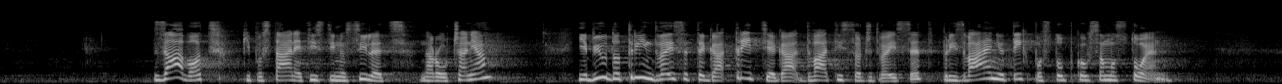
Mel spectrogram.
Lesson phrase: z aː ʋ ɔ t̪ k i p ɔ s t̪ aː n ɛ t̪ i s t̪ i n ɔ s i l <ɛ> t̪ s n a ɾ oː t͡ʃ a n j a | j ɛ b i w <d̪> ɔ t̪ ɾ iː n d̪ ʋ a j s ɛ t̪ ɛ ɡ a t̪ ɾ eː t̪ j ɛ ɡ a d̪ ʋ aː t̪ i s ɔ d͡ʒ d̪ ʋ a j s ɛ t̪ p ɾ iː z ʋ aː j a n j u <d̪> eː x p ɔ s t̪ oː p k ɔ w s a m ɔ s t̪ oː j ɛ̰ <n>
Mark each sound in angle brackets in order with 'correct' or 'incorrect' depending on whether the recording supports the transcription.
correct, correct, incorrect: t̪, correct

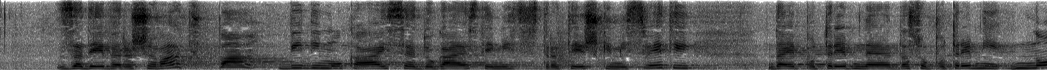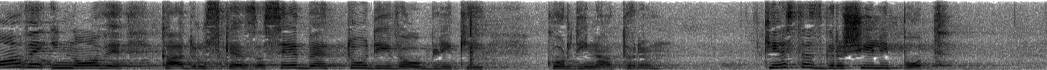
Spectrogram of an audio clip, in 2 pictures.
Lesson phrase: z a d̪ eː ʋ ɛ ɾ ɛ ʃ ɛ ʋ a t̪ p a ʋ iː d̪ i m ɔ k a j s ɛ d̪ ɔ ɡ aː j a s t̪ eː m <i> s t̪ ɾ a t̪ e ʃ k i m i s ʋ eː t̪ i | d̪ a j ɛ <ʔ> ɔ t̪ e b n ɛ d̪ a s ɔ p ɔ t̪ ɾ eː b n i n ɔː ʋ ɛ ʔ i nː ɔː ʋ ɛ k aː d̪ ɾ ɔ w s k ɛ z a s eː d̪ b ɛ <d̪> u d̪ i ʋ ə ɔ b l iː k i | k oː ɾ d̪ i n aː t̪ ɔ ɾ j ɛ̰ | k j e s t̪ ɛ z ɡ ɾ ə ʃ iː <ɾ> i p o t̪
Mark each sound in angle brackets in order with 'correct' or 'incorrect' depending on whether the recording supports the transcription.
correct, incorrect: p, incorrect: t̪, incorrect: l

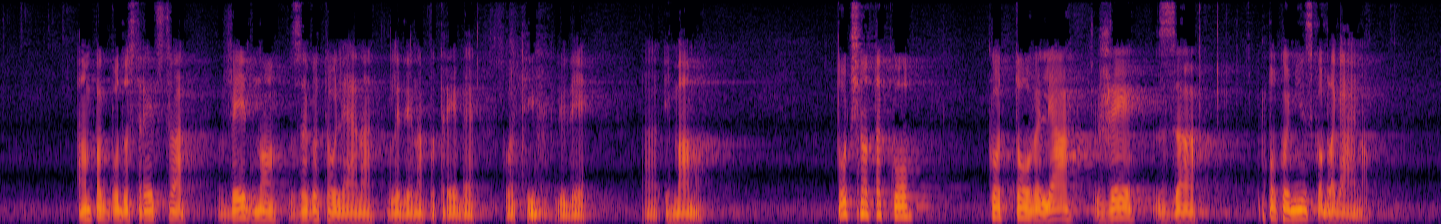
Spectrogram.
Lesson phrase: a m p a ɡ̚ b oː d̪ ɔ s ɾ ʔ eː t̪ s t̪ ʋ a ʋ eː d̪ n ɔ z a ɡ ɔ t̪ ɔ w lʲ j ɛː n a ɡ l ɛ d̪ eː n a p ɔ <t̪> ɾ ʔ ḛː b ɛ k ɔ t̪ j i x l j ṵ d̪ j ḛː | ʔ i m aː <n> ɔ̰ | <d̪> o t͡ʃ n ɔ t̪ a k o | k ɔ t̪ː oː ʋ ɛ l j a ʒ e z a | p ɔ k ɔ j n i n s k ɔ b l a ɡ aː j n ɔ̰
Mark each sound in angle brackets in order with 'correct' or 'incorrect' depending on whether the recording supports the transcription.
correct, incorrect: m, incorrect: t̪

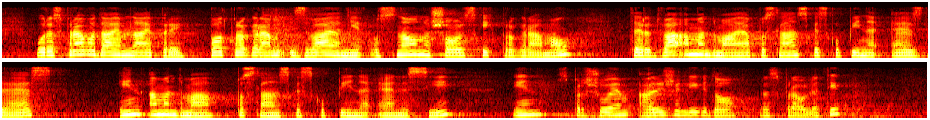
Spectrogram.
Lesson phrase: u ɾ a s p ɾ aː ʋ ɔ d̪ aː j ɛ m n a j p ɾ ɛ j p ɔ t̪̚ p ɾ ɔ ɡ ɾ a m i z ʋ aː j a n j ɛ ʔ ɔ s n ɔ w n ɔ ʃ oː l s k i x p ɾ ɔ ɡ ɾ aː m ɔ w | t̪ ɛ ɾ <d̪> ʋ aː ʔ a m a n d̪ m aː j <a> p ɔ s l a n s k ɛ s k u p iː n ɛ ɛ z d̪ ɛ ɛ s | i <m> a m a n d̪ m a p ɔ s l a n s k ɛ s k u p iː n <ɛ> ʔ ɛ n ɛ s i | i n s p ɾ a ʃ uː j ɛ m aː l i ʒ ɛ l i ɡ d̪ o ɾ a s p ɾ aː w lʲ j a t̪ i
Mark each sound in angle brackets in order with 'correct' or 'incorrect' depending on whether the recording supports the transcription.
correct, correct, incorrect: n, correct

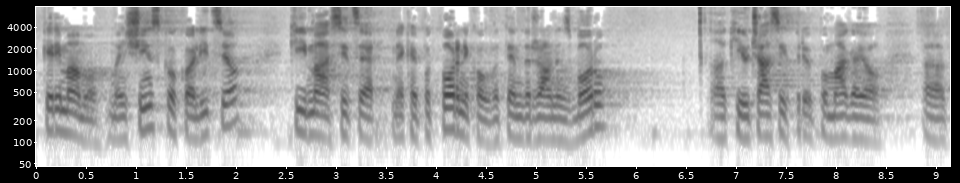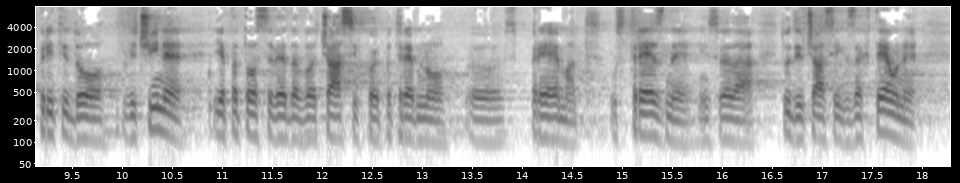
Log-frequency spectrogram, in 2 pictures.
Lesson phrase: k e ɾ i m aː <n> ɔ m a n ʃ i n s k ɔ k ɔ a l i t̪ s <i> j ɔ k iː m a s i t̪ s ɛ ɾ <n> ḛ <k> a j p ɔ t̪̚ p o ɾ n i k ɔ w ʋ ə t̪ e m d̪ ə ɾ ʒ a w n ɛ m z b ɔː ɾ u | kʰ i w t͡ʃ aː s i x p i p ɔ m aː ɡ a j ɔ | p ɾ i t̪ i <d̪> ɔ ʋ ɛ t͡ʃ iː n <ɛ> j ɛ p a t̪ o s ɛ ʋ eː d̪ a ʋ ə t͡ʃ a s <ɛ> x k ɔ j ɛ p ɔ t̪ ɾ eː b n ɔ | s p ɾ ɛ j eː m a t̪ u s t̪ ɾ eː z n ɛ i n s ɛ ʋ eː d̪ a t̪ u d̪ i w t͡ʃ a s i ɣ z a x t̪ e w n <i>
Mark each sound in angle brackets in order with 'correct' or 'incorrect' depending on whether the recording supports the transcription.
incorrect: m, correct, correct, correct, correct, correct, incorrect: i, incorrect: ɛ

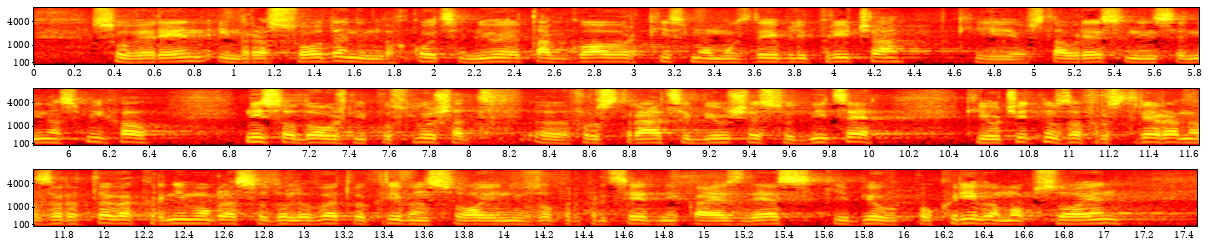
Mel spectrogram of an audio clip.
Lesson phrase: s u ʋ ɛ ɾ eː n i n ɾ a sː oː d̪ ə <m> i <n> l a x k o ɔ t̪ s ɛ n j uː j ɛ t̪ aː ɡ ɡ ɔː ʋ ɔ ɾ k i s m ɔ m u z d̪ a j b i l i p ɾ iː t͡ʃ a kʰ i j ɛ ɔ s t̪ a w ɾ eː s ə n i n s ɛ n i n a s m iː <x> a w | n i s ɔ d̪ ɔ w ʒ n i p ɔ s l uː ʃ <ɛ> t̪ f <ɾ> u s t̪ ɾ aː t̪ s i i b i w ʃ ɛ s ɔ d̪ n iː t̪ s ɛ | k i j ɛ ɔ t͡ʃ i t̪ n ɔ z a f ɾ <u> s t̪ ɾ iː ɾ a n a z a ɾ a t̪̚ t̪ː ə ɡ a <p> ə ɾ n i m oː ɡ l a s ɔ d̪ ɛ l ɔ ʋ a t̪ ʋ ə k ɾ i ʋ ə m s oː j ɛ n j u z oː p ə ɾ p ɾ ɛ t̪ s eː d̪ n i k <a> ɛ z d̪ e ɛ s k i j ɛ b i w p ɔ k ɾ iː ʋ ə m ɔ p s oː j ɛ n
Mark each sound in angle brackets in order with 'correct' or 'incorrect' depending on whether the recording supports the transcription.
incorrect: n, correct, correct, incorrect: a, correct, correct, incorrect: k, correct

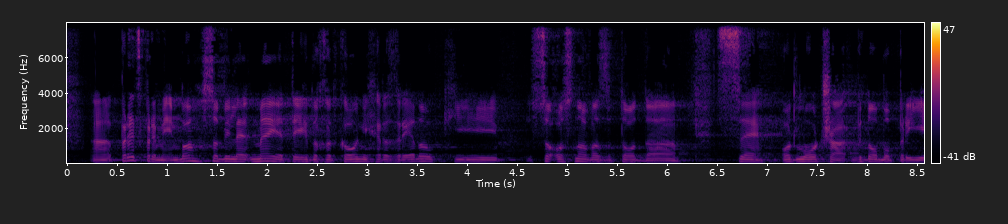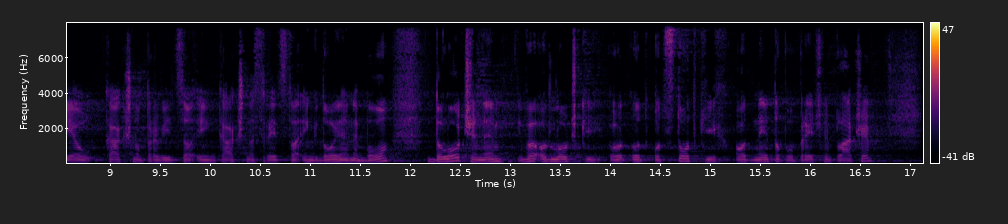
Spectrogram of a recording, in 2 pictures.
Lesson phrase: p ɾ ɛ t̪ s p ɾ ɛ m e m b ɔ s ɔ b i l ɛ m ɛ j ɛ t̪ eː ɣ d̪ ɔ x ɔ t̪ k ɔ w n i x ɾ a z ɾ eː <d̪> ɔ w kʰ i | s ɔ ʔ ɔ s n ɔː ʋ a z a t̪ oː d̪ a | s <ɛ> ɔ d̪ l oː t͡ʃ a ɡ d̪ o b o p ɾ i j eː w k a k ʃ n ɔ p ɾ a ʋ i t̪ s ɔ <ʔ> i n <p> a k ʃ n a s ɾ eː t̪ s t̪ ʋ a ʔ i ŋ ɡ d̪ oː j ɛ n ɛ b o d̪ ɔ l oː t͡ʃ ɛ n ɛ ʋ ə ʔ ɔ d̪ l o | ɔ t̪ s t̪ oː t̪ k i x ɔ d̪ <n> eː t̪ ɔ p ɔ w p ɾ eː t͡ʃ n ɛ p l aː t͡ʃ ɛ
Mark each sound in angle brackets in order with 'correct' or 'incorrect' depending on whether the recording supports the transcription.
correct, correct, correct, incorrect: k, correct

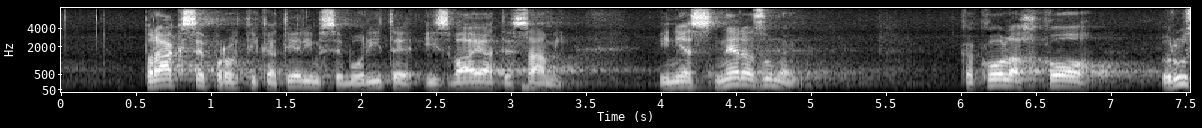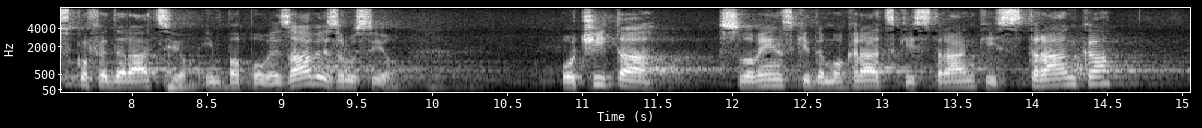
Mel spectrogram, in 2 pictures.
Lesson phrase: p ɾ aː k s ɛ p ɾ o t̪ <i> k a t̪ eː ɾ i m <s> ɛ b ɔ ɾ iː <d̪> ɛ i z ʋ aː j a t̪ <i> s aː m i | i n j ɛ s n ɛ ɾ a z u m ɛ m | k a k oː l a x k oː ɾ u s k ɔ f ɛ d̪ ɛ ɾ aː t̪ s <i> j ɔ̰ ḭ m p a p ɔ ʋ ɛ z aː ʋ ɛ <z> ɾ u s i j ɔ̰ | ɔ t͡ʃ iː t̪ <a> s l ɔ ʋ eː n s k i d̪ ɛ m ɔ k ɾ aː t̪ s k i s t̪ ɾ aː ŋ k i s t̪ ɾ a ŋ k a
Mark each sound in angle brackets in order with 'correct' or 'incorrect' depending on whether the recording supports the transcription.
correct, correct, incorrect: t̪, incorrect: ɛ, correct, correct, correct

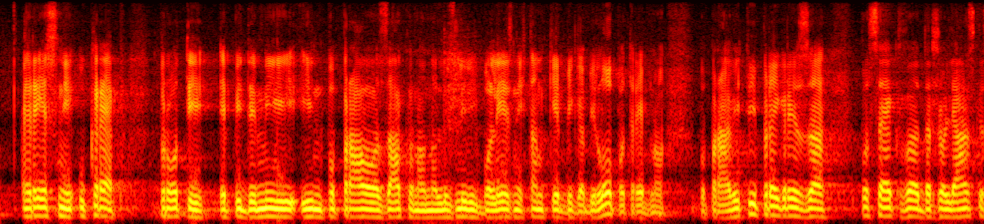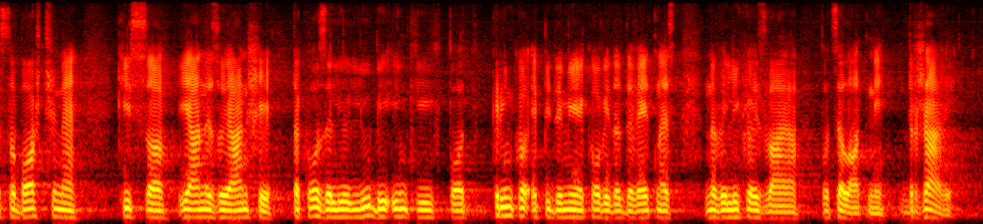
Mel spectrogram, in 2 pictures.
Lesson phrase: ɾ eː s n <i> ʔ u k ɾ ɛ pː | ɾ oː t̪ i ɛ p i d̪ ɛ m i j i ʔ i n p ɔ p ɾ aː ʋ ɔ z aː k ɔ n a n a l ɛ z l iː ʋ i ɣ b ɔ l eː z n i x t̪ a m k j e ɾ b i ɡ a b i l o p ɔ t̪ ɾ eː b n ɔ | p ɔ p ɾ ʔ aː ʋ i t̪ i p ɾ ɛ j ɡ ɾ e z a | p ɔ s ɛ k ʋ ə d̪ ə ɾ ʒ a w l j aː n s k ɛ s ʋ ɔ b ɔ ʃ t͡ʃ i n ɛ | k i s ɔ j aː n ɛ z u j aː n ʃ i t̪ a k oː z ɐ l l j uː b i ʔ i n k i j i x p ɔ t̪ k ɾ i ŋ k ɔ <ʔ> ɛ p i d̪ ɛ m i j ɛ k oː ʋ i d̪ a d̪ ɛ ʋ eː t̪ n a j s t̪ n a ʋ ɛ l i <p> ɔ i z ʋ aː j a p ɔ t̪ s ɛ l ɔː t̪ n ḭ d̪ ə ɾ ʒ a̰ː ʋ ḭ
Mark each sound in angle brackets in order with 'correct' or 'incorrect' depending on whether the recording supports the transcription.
correct, correct, incorrect: k

